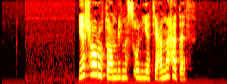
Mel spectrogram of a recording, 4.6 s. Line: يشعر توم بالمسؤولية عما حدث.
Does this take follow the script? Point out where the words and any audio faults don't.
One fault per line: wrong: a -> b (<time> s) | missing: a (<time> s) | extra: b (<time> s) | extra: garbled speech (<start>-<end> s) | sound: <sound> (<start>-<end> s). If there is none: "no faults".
no faults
